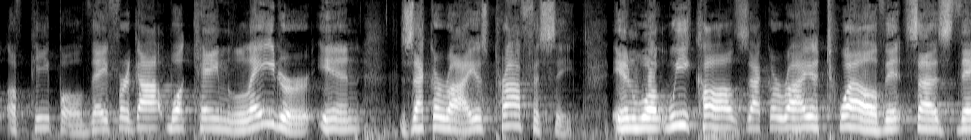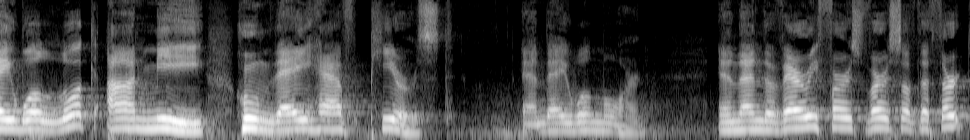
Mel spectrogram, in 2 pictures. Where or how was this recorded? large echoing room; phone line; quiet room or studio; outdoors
large echoing room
